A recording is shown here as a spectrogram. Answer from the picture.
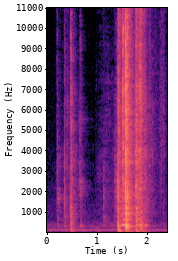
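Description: Paper craft supplies being handled and rustled: a light tap about half a second in, then a brief, loud clatter of rapid clicks and paper rustle near the end, as a spiral-bound sticker book is picked up.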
